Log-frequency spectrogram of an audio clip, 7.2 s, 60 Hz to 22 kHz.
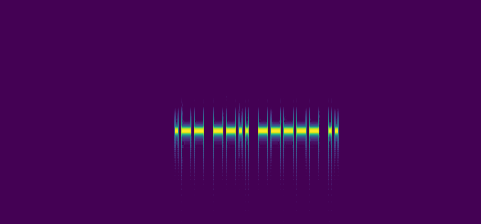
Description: Morse code, heard as a keyed tone, about 25 wpm, 700 Hz. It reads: WZ0I
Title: USA Call Signs - 4 Characters - Repeated 3x - 25wpm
